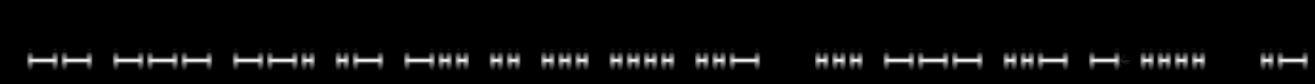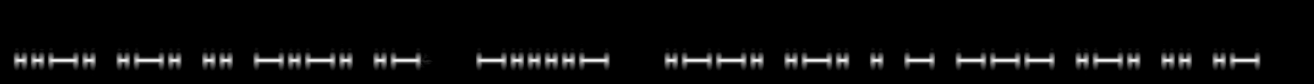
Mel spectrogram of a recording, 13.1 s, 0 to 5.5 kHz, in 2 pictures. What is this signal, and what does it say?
Morse code, heard as a keyed tone, about 28 wpm, 600 Hz. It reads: MOGADISHU SOUTH AFRICA - PRETORIA
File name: CW / Practice / NationalCapitals28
